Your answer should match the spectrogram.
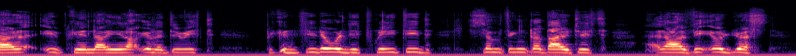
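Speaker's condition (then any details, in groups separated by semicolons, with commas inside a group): Cerebral palsy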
